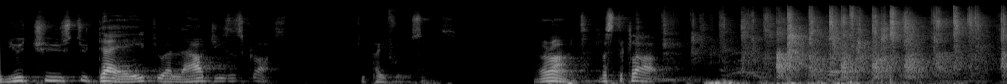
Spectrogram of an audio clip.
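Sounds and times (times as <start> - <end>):
speech: 0.0 - 3.0, 3.6 - 4.6, 5.4 - 7.4
audience clapping: 6.4 - 10.0.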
